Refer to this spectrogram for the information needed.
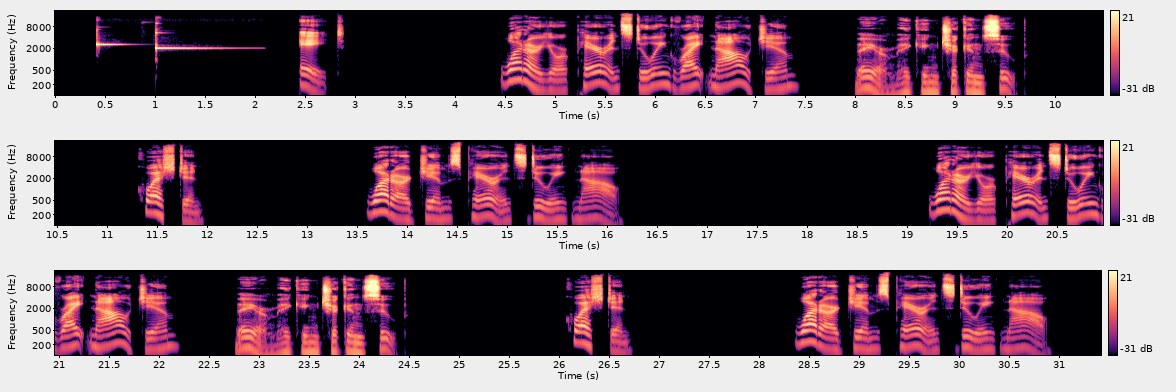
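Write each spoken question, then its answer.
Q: What are Jim's parents doing now?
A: Making chicken soup.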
